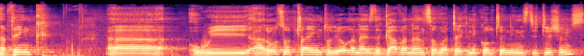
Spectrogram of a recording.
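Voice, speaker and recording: The man's voice has a dark, mellow tone and fairly even intonation, with audible room echo. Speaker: government official. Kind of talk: formal speech. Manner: formal.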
